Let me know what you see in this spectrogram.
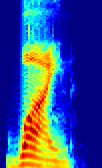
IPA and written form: waɪn (wine)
